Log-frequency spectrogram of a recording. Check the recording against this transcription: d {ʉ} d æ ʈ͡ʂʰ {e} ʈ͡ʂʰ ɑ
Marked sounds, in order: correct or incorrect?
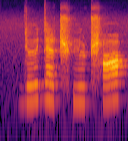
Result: incorrect: ø, incorrect: y

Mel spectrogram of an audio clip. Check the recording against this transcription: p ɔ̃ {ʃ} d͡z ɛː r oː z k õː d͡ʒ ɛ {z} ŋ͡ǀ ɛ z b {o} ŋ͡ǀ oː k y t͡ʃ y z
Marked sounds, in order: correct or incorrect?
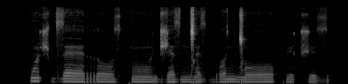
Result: correct, correct, incorrect: ɤ

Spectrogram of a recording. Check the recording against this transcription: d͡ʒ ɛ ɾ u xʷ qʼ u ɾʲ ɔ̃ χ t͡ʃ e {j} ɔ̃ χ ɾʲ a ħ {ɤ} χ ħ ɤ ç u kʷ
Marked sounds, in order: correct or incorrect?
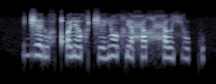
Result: correct, correct

